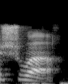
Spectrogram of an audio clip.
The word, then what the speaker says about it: Choir: Du marquis de Carnavant, un nom qui rime avec carnaval, au pitoyable marquis de Choir, un nom qui se prononce comme le verbe choir, l'aristocratie dans les Rougon-Macquart égrène inlassablement les symptômes de sa déchéance.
